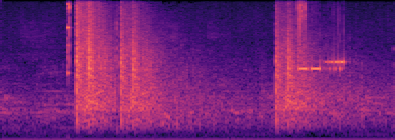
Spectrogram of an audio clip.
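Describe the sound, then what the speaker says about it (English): Gunfire in the video game Battlefield Hardline: three sharp, loud bursts of shots, with a short pair near the start and another burst a second later, over a steady background of game ambience. "We've got gunshots."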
